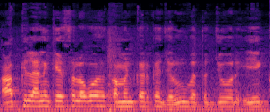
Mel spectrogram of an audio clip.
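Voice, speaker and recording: A man speaks in a Bundeli accent at a fairly high pitch. Noticeable background noise sits under his voice. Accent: Bundeli-accented Hindi. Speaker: comedy channel creator. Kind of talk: channel outro and promotion.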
